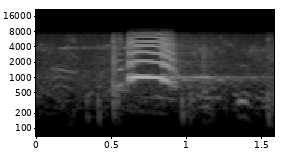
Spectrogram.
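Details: A red-crowned crane at Tsurui, Hokkaido, gives one loud, brassy, trumpeting note lasting about a third of a second, rich in overtones, over a quiet background.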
